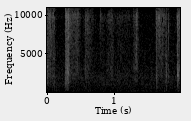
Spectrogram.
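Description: Faint shuffling of a deck of Osho Zen Tarot cards by hand, a soft rustle with a few light ticks of the cards.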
